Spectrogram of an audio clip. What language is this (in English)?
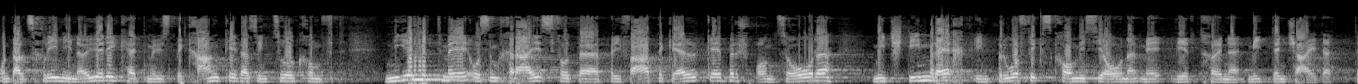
Swiss German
